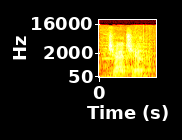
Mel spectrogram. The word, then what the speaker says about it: Churchill: James's visit his Churchill Churchill that's how you say it all together like that I'd third church and Hill but couldn't find either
